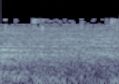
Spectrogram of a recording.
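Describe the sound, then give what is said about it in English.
An arena crowd at an NBA game between the Utah Jazz and Portland boos after Terry Stotts calls a timeout, a dense, steady wash of many voices holding at a fairly even loudness throughout the short stretch. “The crowd is booing.”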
